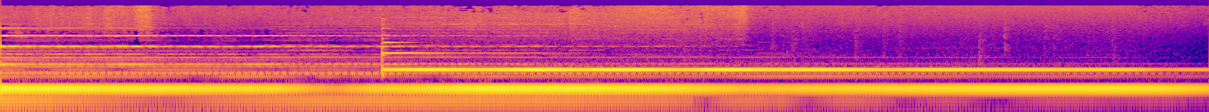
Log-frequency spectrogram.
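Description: Meditation music of ringing singing-bowl tones over a steady low drone. About four seconds in a new bowl is struck, and its fresh tone holds and slowly fades with the others.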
